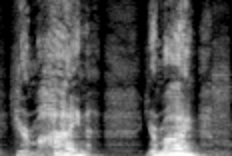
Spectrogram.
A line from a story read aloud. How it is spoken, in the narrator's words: the Spirit's whisper as he says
